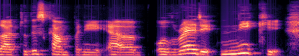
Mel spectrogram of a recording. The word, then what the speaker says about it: Knickey: Nikki. It's spelled Knickey. Yeah, Nikki.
